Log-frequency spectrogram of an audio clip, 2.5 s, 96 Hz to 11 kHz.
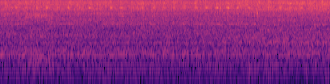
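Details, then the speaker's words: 1992 Mercedes-Benz W124 with random overheating, just reassembled with a new radiator, fan clutch, 87°C thermostat and reservoir cap, freshly started cold. Steady, even idle with a smooth hum and no knocks, ticks or misses; it sounds healthy. "well we got it all back together just started it out seems to be doing okay"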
